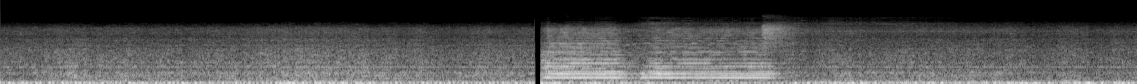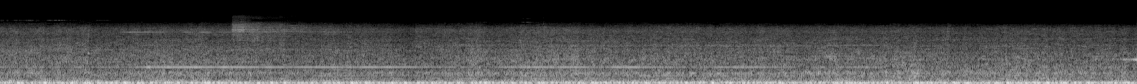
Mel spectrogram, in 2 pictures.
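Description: A passenger train rolls slowly past with a low, steady rumble.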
